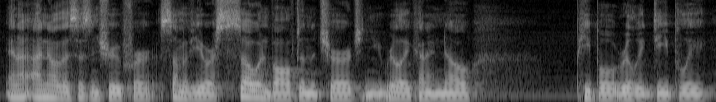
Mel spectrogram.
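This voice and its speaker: A male pastor gives an informal, conversational sermon in a mid-pitched voice. He poses questions to himself and his listeners, then leans on key words for emphasis. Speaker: senior pastor. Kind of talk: informal sermon to own congregation.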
